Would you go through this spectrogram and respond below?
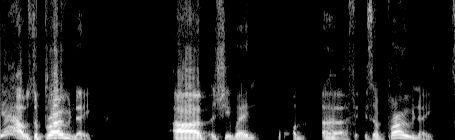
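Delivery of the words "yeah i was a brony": play-acted playful, light joking tone, pitched up. Retelling answering a partner who asked how they knew My Little Pony: retelling a joking reply. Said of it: "I jokingly went".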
